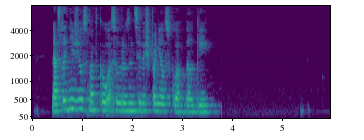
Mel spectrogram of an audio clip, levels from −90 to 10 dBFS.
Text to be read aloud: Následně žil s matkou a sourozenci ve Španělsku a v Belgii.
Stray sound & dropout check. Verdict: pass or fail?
pass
